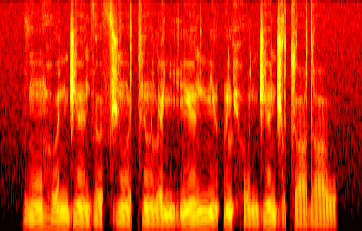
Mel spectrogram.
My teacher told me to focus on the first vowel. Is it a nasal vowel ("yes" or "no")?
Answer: yes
